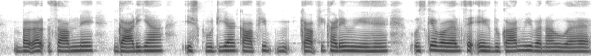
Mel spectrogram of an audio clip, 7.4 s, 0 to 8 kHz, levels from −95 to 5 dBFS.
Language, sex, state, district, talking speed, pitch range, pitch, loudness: Hindi, female, Bihar, Darbhanga, 155 wpm, 175-190 Hz, 185 Hz, -24 LUFS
